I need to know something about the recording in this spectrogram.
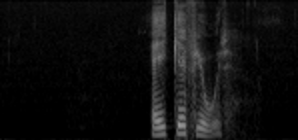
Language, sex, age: Norwegian, male, 32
